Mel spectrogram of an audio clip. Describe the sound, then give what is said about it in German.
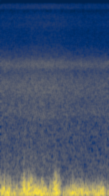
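Steady wind heralding rain pushes through foliage, a low rumbling rush with soft swells and a leafy hiss, continuous with no voices. “Der Wind kündigt Regen an.”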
